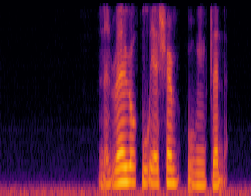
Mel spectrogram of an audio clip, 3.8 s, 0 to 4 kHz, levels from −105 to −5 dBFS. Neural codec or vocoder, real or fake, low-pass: autoencoder, 22.05 kHz, a latent of 192 numbers a frame, VITS, trained on many speakers; fake; 3.6 kHz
